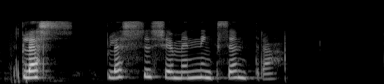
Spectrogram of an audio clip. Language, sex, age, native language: Icelandic, female, 9, Icelandic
